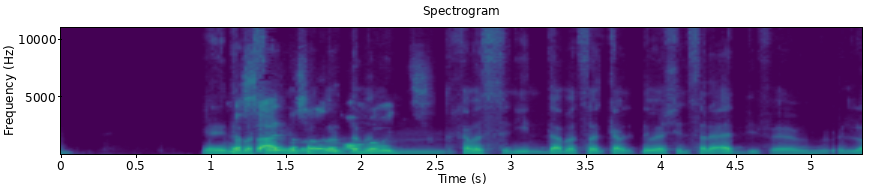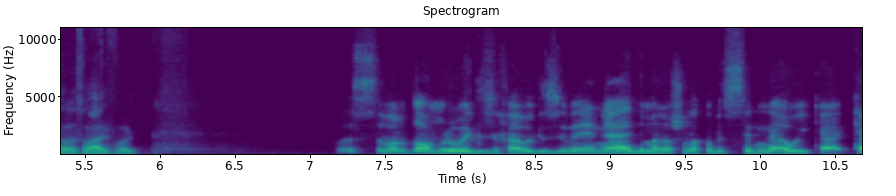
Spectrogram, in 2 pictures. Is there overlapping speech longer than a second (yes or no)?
yes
